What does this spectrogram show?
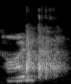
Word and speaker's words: chyme: I know it's like CHY, but it's like pronounced chyme.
